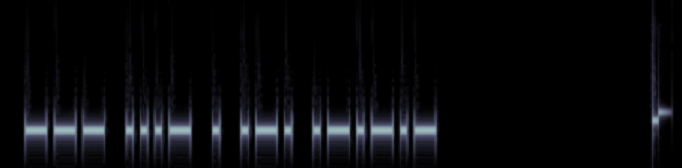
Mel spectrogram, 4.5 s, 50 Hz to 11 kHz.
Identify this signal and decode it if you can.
Morse code, heard as a keyed tone, about 25 wpm, 700 Hz. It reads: OVER.
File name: Sentences with 3-Word Phrases - 25wpm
